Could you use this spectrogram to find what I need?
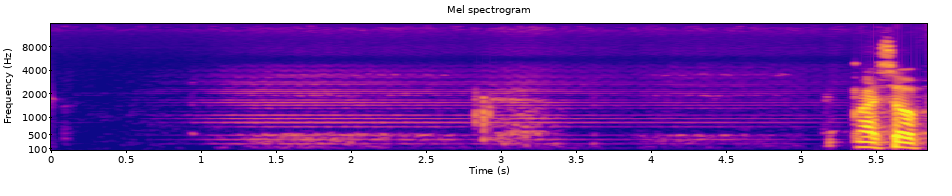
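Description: A man sniffs and slurps wine.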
